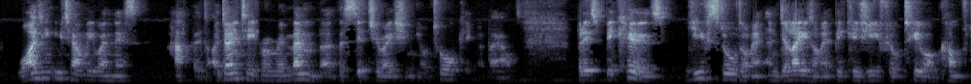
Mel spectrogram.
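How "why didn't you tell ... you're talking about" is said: ordinary delivery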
